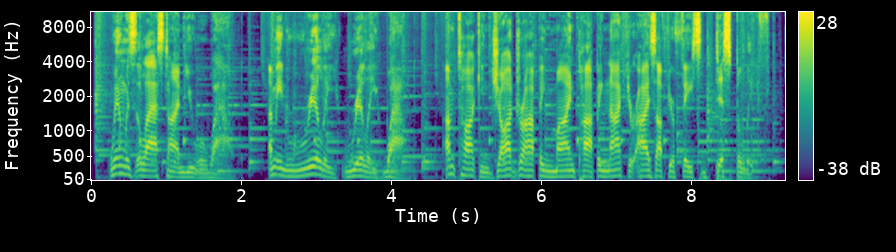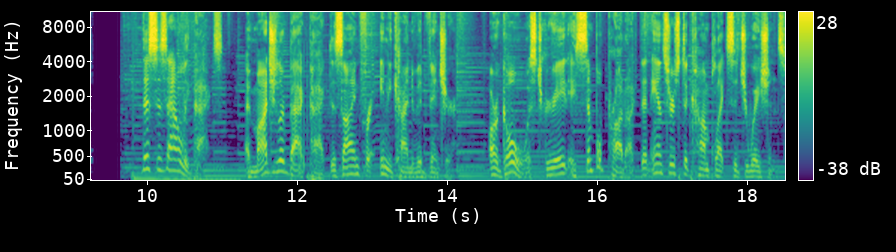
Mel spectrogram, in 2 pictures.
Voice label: Guy Next Door

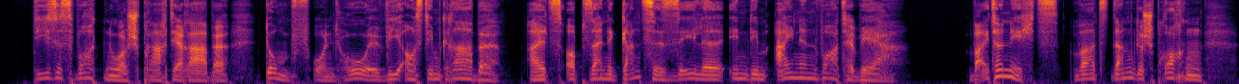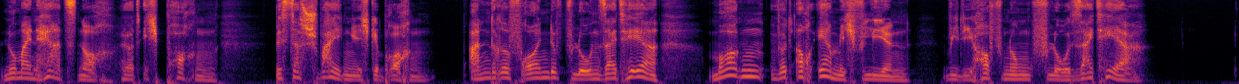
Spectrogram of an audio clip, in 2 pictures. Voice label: Audiobook; Edgar Allan Poe; The Raven

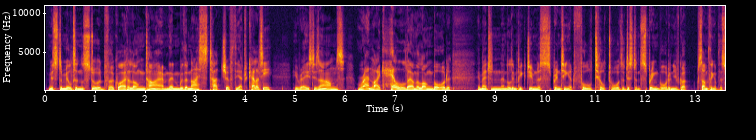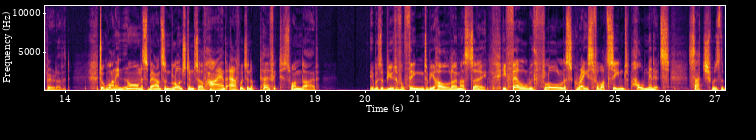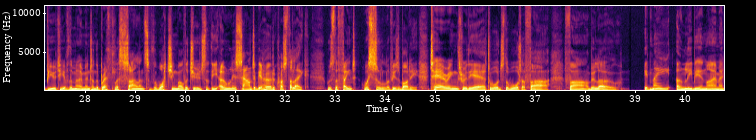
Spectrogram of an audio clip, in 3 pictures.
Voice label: Audio Book Read; The Thunderbolt Kid

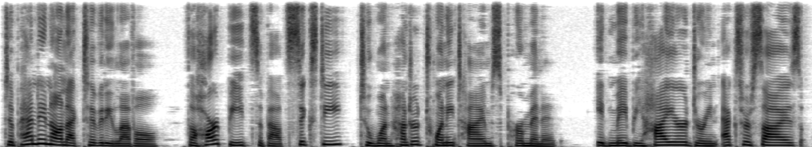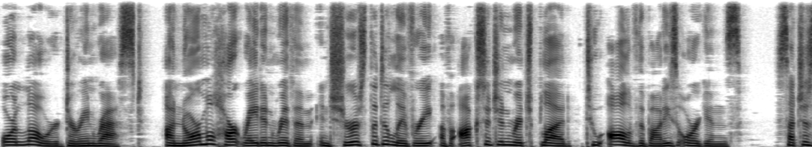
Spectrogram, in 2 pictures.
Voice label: MEDICAL NARATION

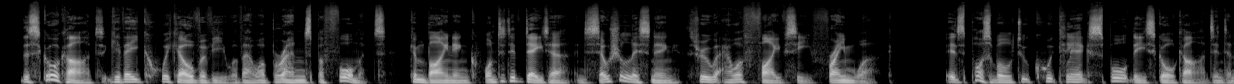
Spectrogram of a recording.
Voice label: E-Learning

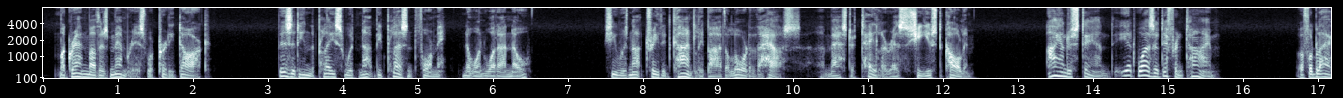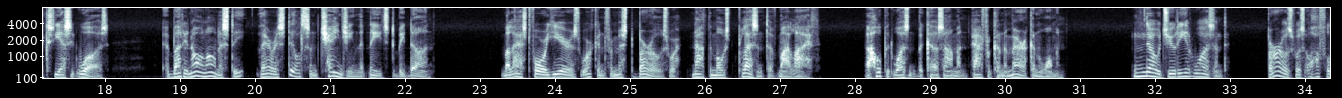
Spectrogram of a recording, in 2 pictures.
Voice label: two women

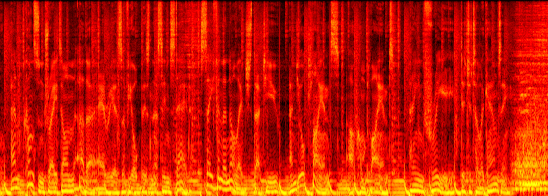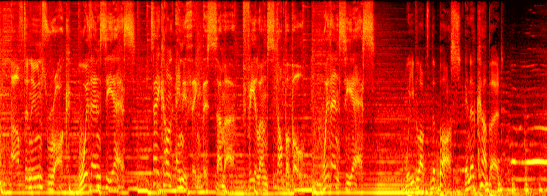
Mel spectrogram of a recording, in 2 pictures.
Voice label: announcer

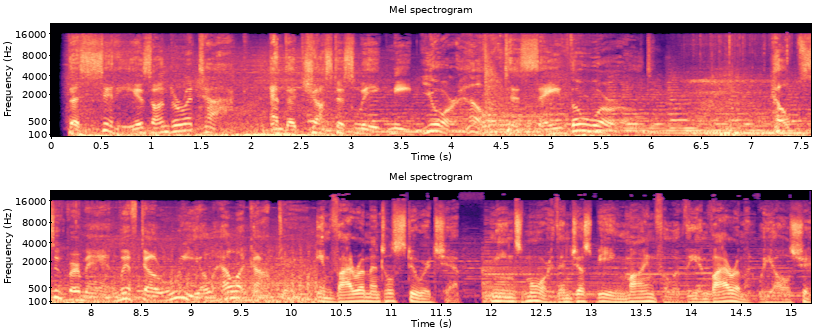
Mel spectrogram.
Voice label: commercials

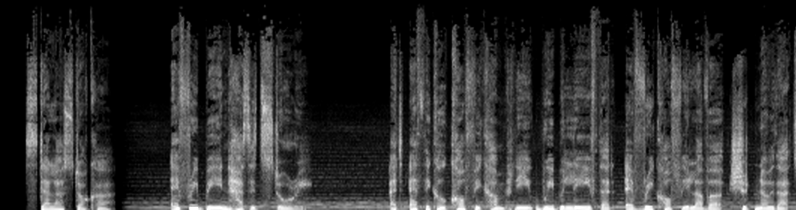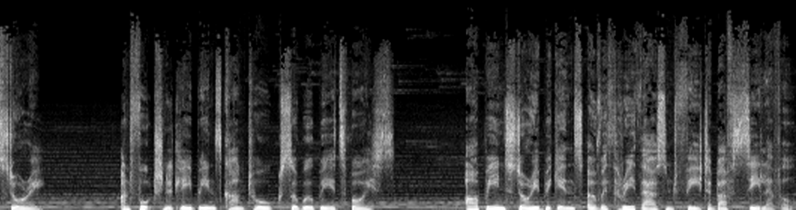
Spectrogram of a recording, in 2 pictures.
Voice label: corporate

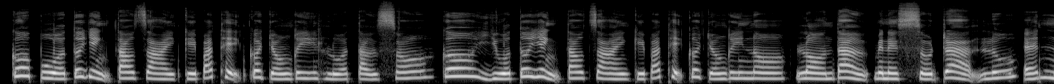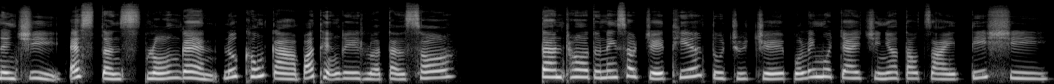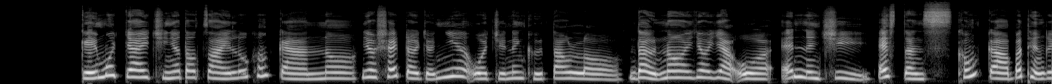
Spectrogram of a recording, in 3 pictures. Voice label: HMONG FEMALE

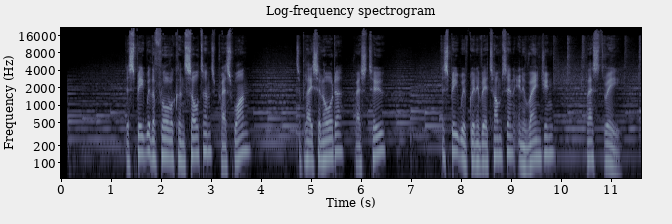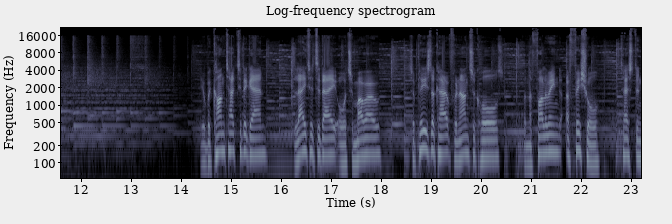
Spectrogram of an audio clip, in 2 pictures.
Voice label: TELEPHONY

